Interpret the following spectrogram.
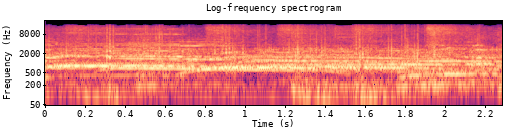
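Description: Live band music from the audience floor: long held and gliding sung notes, with the low bass falling away.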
